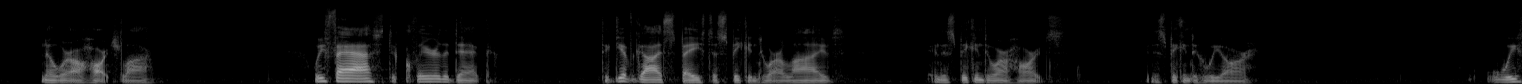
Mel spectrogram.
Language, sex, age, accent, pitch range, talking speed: English, male, 50-69, American, 90-120 Hz, 135 wpm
